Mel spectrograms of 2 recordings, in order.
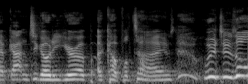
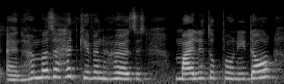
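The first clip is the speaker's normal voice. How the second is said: ordinary talk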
